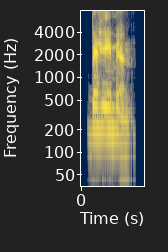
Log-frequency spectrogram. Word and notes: Bahamian: Indian

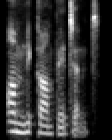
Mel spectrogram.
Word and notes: omnicompetent: Indian

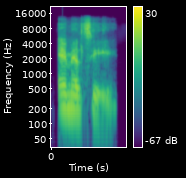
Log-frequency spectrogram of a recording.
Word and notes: MLC: Indian

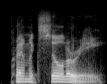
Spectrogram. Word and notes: premaxillary: American English

